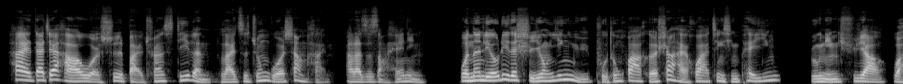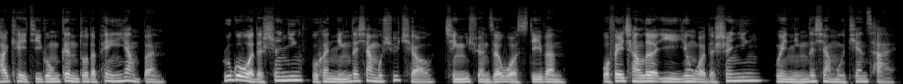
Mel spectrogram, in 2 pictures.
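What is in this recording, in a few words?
Chinese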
